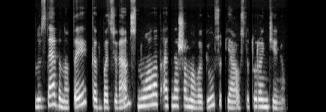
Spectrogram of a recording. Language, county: Lithuanian, Šiauliai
